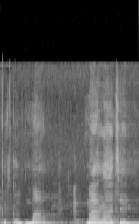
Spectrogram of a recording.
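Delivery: high, squeaky mock-tearful reply; hammed-up crying voice; acted weeping. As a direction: choke it out as if bawling. Acts answering while unable to stop crying.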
